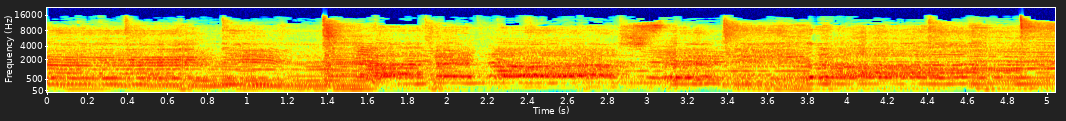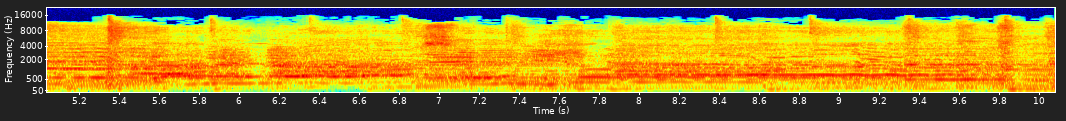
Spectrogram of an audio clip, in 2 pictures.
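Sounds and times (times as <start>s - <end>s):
acoustic band accompaniment: 0.0s - 10.0s
woman singing into microphone: 3.0s - 9.7s.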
